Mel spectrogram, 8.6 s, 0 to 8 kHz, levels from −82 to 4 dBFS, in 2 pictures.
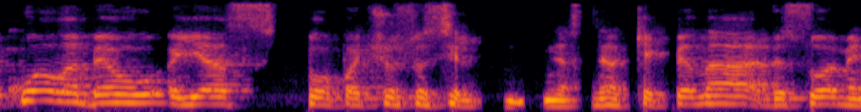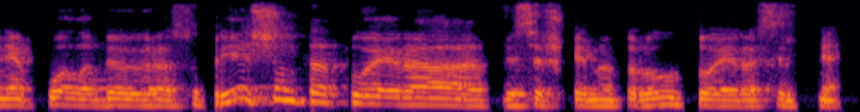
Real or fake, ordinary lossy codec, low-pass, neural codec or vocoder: real; Opus, 24 kbps; 7.2 kHz; none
